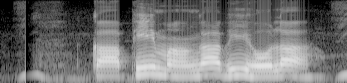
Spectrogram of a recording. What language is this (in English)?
Bhojpuri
